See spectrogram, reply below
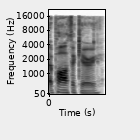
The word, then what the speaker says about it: apothecary: Is it apothecary or is it apothecary? – I think you said it properly. However you said it, you said it right.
